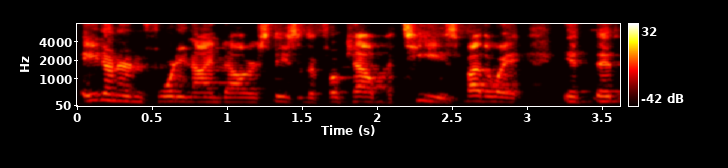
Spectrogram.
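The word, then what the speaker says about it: Bathys: At $849, these are the Focal Batiz. By the way, it it looks like it's spelled bathies. Uh, but the French are a little bit different and so it's actually pronounced Batis.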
